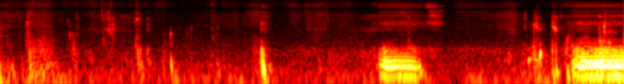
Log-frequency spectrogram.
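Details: Sleeping French Bulldog snoring softly indoors: low, rumbling, throaty breaths, two louder pulsing snores a couple of seconds apart, with faint rustling between them.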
